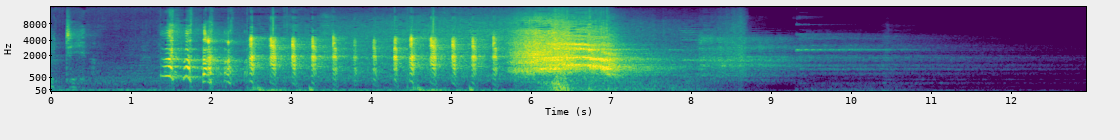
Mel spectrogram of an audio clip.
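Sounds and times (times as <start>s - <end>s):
loud hissing rush: 0.6s - 8.8s
person laughing: 1.4s - 5.8s.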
